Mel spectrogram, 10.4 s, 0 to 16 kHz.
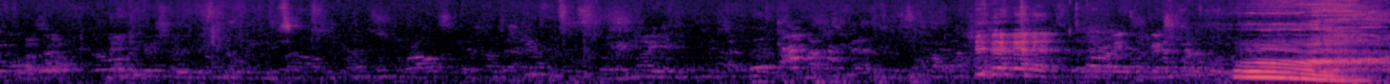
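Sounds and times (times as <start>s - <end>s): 
person yawning: 9.2s - 10.4s
quiet breathy vocal sound: 9.2s - 10.4s.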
